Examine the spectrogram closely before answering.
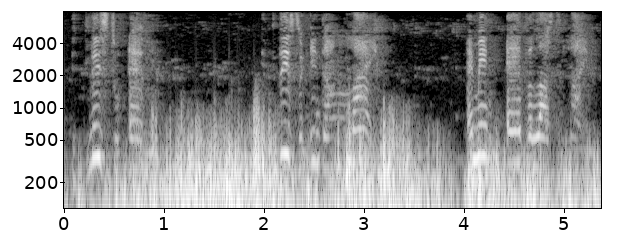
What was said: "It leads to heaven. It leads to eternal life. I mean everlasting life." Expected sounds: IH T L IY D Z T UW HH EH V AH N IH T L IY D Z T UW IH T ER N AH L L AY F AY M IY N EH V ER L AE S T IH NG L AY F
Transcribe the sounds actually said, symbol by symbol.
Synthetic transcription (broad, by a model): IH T L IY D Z T UW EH V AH IH T L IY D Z T UW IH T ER N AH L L AY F AY M IY N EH V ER L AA S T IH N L AY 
